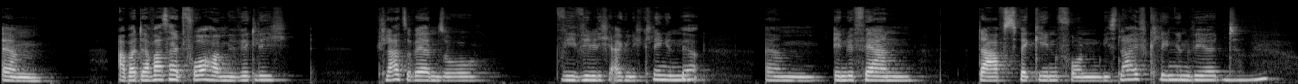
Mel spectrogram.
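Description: At a fairly slow pace, a woman speaks in a medium pitch with monotone, flat intonation and long, frequent pauses. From Austria. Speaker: singer and actress. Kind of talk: interview. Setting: living room.

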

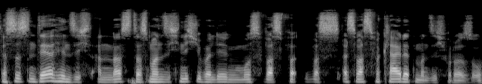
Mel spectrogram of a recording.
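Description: An ordinary speaking voice moves at a moderate pace with fairly even intonation. The sound is dry and close, with no echo. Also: man. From Germany (moved there 1993 as a child). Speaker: podcast co-host. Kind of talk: casual chat. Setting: in a parked car.

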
